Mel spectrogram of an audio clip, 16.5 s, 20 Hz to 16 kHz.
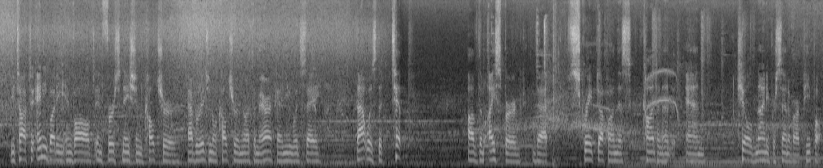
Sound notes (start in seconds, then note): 10.8 people screaming, chopping sound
